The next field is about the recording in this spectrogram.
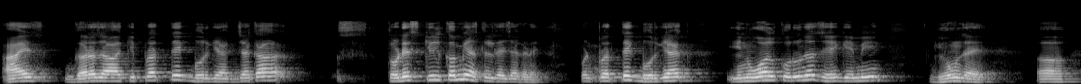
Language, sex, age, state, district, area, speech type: Goan Konkani, male, 45-60, Goa, Pernem, rural, spontaneous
